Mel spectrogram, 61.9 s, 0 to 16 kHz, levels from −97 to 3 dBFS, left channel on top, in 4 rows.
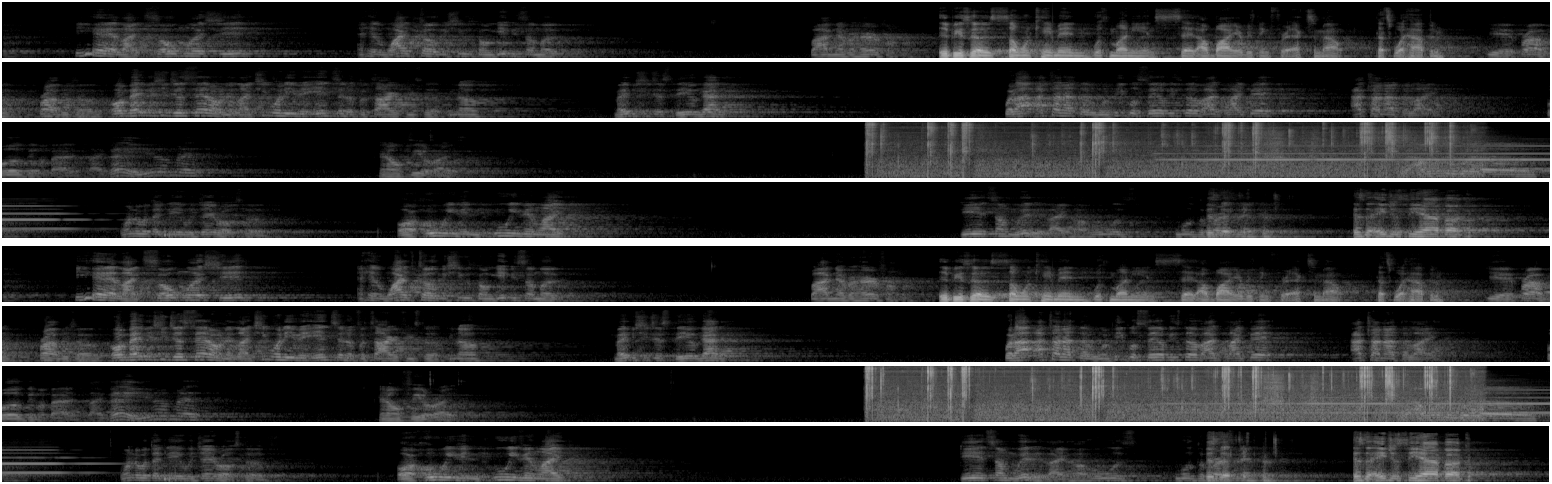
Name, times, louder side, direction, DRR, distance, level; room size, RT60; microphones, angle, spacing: voice 1, 0.7-2.5 3.6-5.6 8.1-9.1 14.8-15.6 15.9-20.2 21.6-22.8 25.5-28.2 29.0-29.9 30.9-32.9 34.7-35.5 44.9-46.3 47.6-49.1 50.4-52.1 56.0-57.8 58.2-59.2, right 2 dB, 65° right, 3 dB, 1.7 m, -53 dB
voice 2, 9.4-13.4 13.7-14.4, left 2 dB, 30° left, 8 dB, 0.5 m, -42 dB
sound 1, 39.6-45.8, right 12 dB, 45° right, 0.5 m, -36 dB
Wind instrument woodwind instrument, 42.4-47.2, left 1 dB, 15° right, 1.1 m, -52 dB
voice 3, 59.9-61.1, right 4 dB, 85° right, 10 dB, 0.9 m, -42 dB
30.0 x 29.0 x 5.3 m, 2.6 s
head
